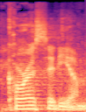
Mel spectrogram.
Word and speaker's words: Coracidium: Coracidium.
